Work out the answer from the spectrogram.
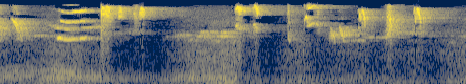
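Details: Steady loud song of an orange-headed thrush: a brief stack of whistled notes, then brisk high chirps and squeaky twitters repeated in quick succession, over light background noise.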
